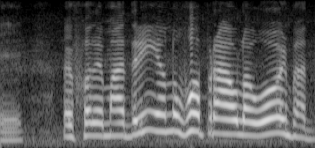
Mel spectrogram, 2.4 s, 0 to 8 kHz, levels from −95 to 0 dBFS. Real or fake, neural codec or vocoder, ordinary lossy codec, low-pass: real; none; none; none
